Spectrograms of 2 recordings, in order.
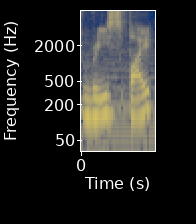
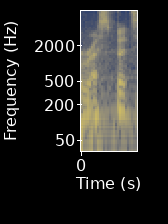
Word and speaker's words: respite: You go out with respite, always call it respite as in spiteful, but some prefer respite as in spitting. Both are accepted pronunciations apparently.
